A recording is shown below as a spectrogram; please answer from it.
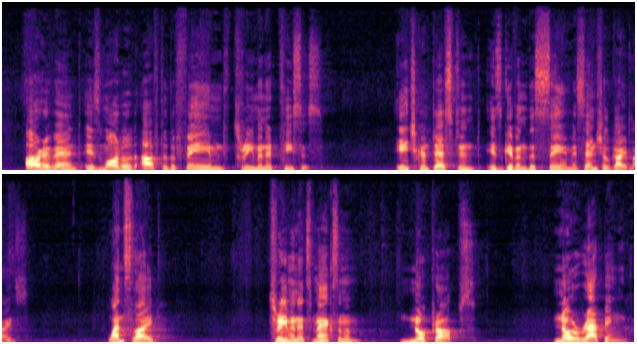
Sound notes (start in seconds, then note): none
